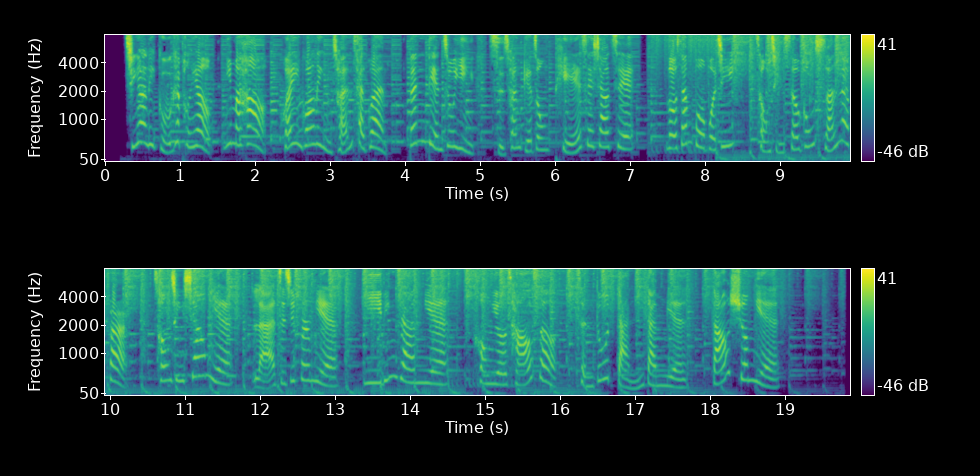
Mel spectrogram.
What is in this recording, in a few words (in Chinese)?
女, 四川话方言店招, 亲爱的顾客朋友，你们好！欢迎光临川菜馆; 女45-四川话方言店招【亲爱的顾客朋友，你们好！欢迎光临川菜馆】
